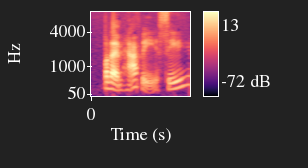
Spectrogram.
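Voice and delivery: normal talking voice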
